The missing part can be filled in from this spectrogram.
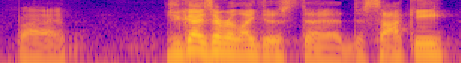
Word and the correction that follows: Dos Equis: Dos Equis? – Dos Equis, yeah.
